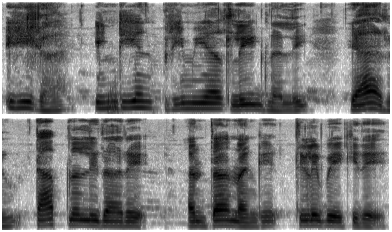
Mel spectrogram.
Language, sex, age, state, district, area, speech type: Kannada, male, 60+, Karnataka, Bangalore Rural, urban, read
